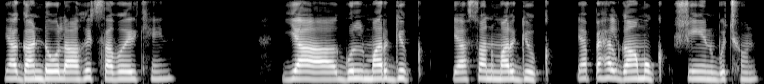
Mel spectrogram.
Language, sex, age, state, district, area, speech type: Kashmiri, female, 60+, Jammu and Kashmir, Ganderbal, rural, spontaneous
